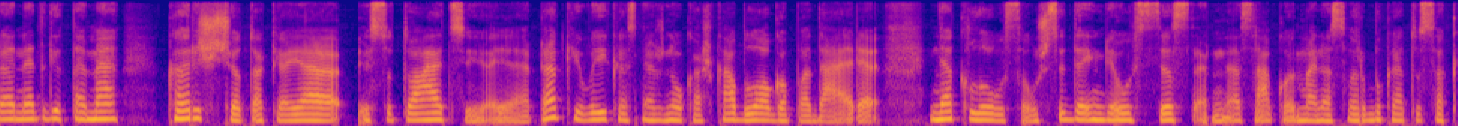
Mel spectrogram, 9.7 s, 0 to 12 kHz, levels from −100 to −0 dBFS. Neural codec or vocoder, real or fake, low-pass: codec, 24 kHz, 3 kbps, HILCodec; fake; 10.8 kHz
